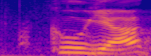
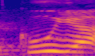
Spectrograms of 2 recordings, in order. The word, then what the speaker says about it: kuya: But like, what inspired you to put brother Kooya as the whole identity of your restaurant? Everyone calls us Kooya here, right? Exactly. So what we did is, let's spell it with a double O, Right.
